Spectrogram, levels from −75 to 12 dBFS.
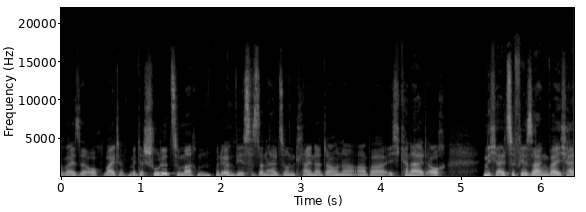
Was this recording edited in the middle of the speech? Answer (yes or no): no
